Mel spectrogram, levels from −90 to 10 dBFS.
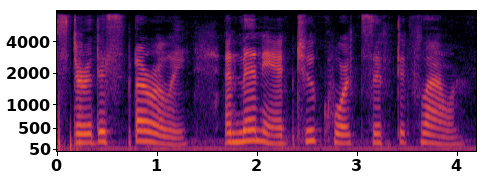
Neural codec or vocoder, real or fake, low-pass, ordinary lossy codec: codec, 44.1 kHz, 3.4 kbps, Pupu-Codec; fake; 7.2 kHz; AAC, 48 kbps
